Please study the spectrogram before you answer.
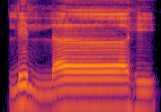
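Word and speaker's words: لِلّٰهِ: আগের হরফে জের রয়েছে এটা পাতলা করে উচ্চারণ করতে হবে যেমন লিল্লাহি আল্লাহু লিল্লাহি র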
